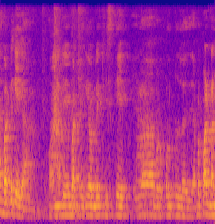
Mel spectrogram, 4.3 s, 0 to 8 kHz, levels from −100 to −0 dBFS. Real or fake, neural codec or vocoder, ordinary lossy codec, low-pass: real; none; none; 7.2 kHz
